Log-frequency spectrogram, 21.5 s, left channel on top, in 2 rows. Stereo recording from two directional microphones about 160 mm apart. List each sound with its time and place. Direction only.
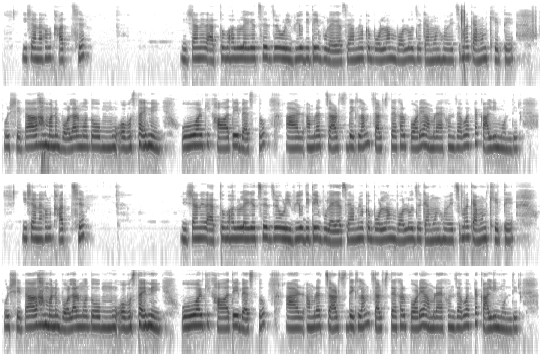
0.2 s a woman's voice: 25° right (ahead or behind)
3.6 s a woman's voice: 25° right (ahead or behind)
